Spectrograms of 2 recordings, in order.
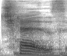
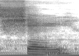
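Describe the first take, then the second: First: The word begins with a ch sound. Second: The word begins with an sh sound. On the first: The speaker calls it wrong. "You don't say Chez" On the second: The speaker calls it right. "it's Shay"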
